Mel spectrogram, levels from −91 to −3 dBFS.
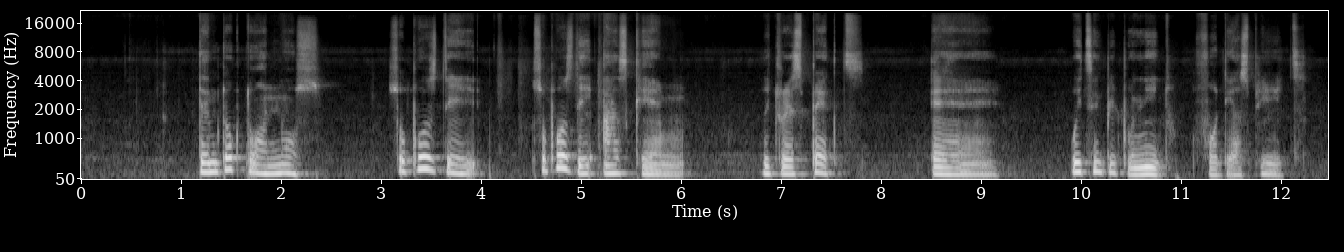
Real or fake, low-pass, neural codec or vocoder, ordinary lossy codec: fake; none; autoencoder, 48 kHz, 128 numbers a frame, DAC-VAE, trained on Japanese speech; none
